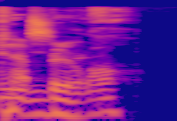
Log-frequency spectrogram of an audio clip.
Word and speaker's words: tableau: Tableau. I think you pronounce it wrong. This is actually tableau.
